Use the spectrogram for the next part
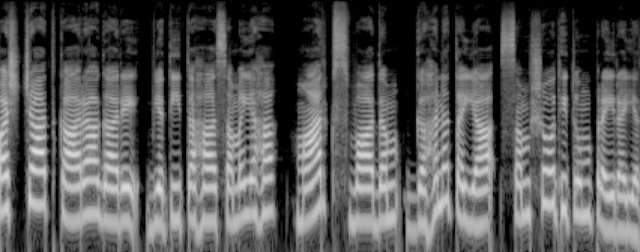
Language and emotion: Sanskrit, neutral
